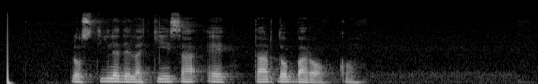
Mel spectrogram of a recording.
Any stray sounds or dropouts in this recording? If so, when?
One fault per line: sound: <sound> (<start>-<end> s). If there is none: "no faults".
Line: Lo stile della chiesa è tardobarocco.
no faults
